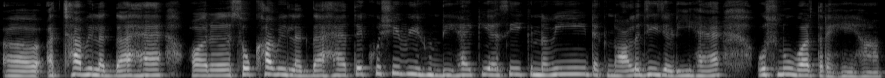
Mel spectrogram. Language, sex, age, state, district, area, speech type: Punjabi, female, 30-45, Punjab, Jalandhar, urban, spontaneous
